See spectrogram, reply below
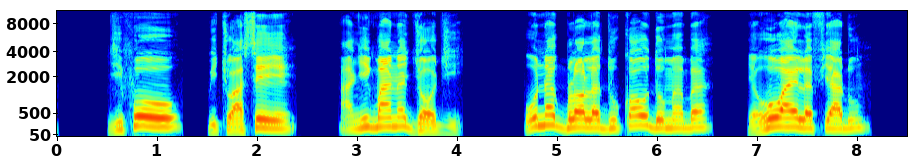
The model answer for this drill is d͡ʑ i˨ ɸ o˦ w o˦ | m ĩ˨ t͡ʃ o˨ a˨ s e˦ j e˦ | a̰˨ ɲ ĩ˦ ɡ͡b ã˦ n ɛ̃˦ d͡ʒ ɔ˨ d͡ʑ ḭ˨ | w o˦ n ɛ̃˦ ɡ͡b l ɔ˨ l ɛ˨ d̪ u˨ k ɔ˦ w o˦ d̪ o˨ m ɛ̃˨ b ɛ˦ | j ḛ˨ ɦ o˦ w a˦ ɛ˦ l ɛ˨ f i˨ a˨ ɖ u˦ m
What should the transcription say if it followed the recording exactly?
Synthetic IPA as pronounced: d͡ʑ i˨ ɸ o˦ w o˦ | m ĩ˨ t͡ʃ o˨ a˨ s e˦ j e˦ | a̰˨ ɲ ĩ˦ ɡ͡b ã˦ n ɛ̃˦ d͡ʒ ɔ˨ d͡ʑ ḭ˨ | w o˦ n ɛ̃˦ ɡ͡b l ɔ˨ l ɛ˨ d̪ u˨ k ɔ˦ w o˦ d̪ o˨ m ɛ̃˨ b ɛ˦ | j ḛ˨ ɦ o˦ w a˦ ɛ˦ l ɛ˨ f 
